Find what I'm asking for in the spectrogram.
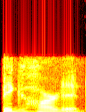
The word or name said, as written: bighearted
